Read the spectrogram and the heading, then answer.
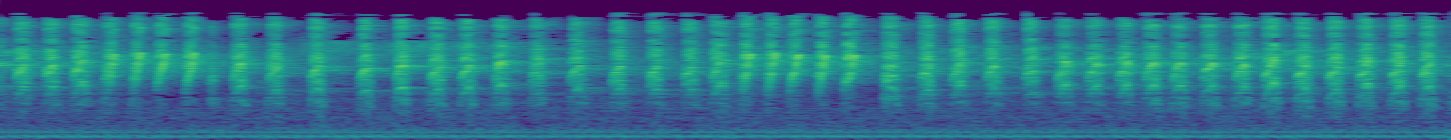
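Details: Rapid, harsh song of a little spiderhunter used as a training master: dense series of sharp, chattering chirps at roughly five per second, continuous and slightly accelerating midway, over a faint steady low hum.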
